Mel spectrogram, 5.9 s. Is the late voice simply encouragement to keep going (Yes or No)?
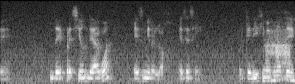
Yes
